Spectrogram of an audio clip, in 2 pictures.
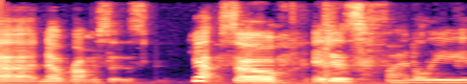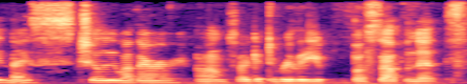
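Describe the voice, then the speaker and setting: A woman with an American accent, fairly low in pitch with a dark, mellow tone, fairly even intonation and a moderate pace. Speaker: knitting podcaster. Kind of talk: casual chat. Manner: stumbles over words.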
